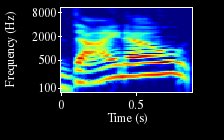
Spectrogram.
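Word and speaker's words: Deino: They're based on the German words for 1, 2, and 3, because 1 head, 2 heads, 3 heads, you get it. Which means the correct pronunciations are Dino, Zweilis, and Hydreigon.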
